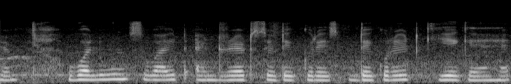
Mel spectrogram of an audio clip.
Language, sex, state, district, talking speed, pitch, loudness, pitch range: Hindi, female, Uttar Pradesh, Shamli, 115 wpm, 205 Hz, -17 LUFS, 200-215 Hz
